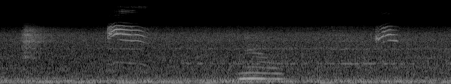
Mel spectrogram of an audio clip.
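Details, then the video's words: Hungry kitten calling for its absent mother: two high, rising-then-falling meows about two and a half seconds apart, plus a fainter lower cry between them, over constant hiss. "Poor kitten hungry crying call mom but no have"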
